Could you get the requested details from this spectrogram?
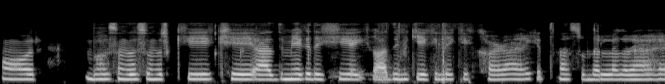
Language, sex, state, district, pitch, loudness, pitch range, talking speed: Hindi, female, Bihar, Supaul, 235 Hz, -18 LUFS, 230-240 Hz, 170 wpm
